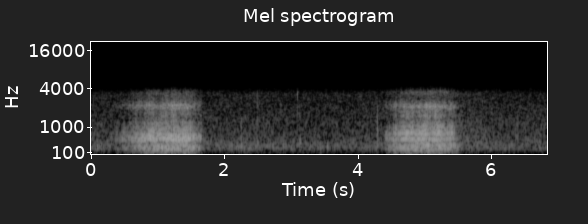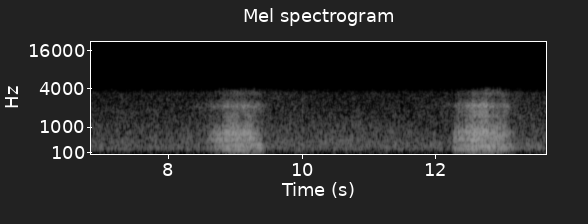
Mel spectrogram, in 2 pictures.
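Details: Woman snoring during sleep, dog unable to sleep: four rough, rattling snores at regular intervals, about 16 a minute, with quiet pauses between.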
